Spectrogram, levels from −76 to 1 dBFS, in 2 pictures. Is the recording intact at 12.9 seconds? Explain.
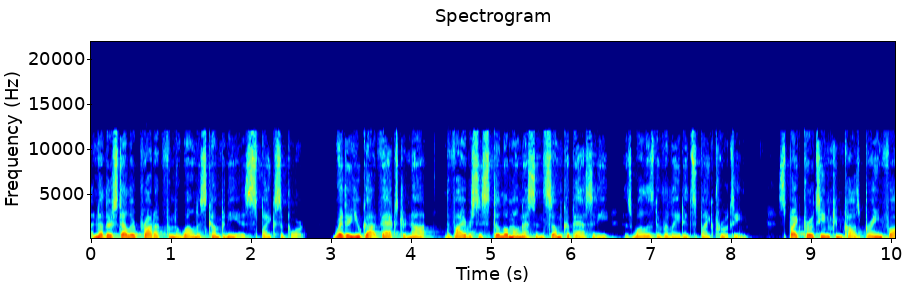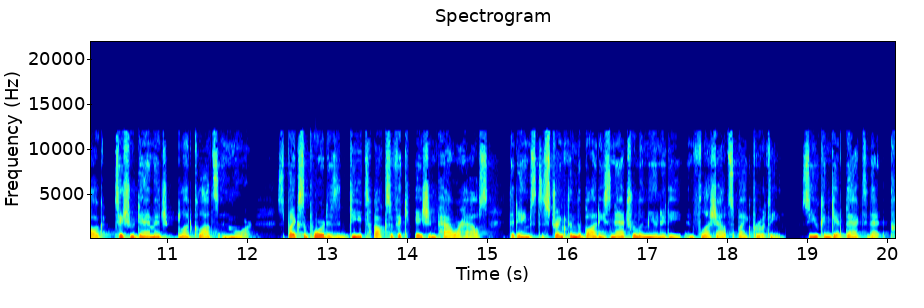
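No. From 12.85 to 13.61 s there are repeated stalls (stutter): packets arrived late, the jitter buffer ran dry seven times, and each time the last sound was stretched to fill in, about 126 ms in all, none longer than 50 ms. Nothing's lost, but it drags and hiccups.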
